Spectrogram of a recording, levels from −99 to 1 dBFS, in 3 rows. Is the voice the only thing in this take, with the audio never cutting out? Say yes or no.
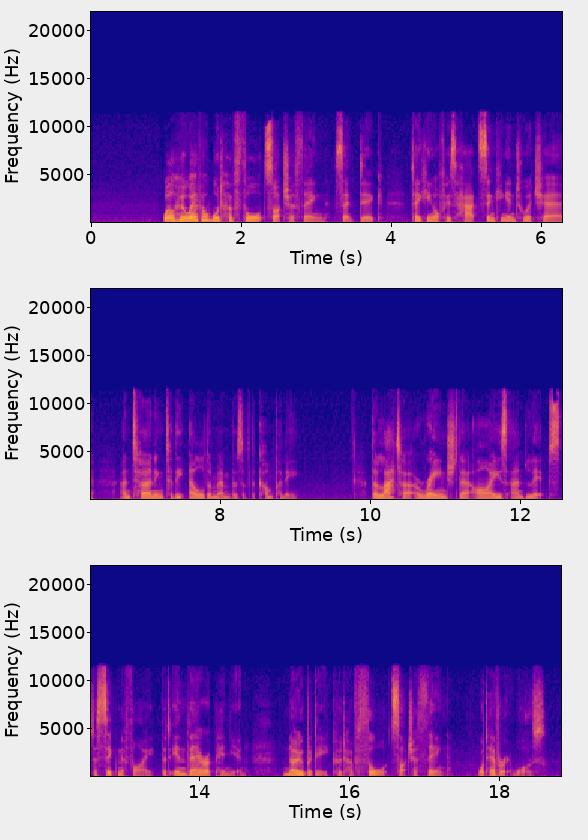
yes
